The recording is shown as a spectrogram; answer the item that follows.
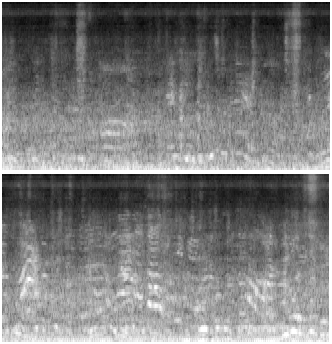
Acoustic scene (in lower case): residential area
